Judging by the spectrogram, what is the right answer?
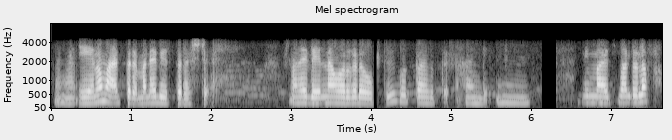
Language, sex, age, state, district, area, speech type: Kannada, female, 30-45, Karnataka, Mandya, rural, conversation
